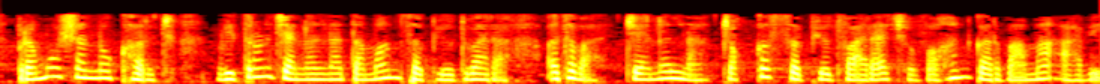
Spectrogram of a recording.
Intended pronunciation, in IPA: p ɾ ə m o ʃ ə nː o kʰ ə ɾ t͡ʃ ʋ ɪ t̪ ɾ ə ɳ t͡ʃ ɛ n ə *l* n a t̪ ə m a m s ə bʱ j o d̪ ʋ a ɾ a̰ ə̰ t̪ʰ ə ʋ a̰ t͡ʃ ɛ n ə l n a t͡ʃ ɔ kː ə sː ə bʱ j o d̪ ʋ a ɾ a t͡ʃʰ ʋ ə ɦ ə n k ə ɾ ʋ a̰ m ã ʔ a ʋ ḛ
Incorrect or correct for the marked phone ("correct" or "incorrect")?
correct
